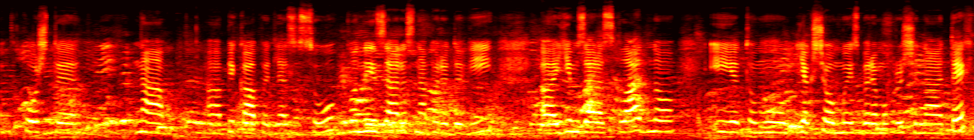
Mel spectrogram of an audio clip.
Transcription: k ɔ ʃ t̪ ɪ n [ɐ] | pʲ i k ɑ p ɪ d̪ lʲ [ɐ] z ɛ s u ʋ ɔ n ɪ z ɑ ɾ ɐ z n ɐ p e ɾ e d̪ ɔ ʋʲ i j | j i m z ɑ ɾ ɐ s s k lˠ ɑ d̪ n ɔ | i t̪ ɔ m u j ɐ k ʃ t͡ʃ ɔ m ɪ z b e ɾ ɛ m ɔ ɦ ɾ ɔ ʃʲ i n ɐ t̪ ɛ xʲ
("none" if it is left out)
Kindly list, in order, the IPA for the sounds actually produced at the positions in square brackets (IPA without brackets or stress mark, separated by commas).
ɐ, ɐ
